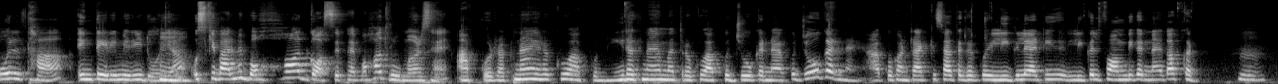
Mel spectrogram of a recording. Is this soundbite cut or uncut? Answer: cut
